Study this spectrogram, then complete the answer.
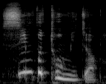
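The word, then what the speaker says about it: symptom: 증상이라는 심프톰이죠. 근데 MPT이기 때문에 P 발음을 안 한 거죠.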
